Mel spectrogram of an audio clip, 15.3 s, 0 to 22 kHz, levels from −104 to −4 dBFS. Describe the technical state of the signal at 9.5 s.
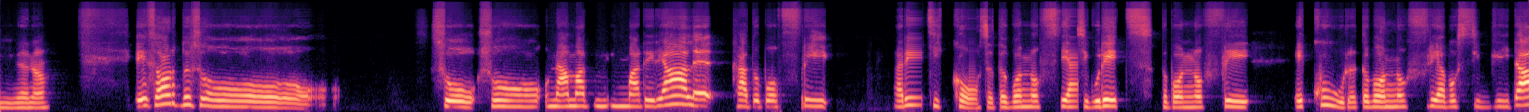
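Repeated packet loss (robotic sound) runs from 7.71 to 9.77 s, covering the 9.5 s mark. Nine short dropouts, the longest 117 ms, are each patched by stretching the preceding sound, concealing about 17% of the span and leaving choppy speech with fragments missing.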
